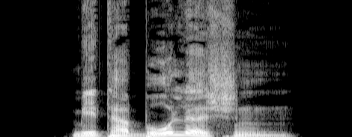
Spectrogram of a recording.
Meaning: inflection of metabolisch: 1. strong genitive masculine/neuter singular 2. weak/mixed genitive/dative all-gender singular 3. strong/weak/mixed accusative masculine singular 4. strong dative plural
- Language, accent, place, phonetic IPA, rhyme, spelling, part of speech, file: German, Germany, Berlin, [metaˈboːlɪʃn̩], -oːlɪʃn̩, metabolischen, adjective, De-metabolischen.ogg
